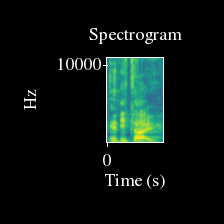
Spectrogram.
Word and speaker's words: Ittai: Ittai. Ittai.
